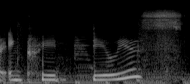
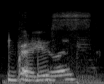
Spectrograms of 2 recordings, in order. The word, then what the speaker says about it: incredulous: I don't think I've ever seen a more incredilious space in my life. Is that how you say it? Incred incred. Incredulous.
